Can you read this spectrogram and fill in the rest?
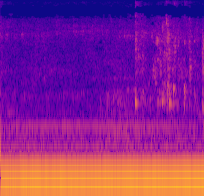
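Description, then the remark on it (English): Conditioned water pours and splashes into a fish tank, starting partway through and continuing to the end, over a steady low electrical hum. No one speaks. “I'm just going to pour that in there?”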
